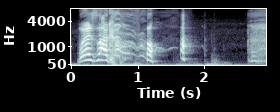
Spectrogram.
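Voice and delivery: loud, high disbelief breaking into laughter; amazed shout. Real, not acted. Fan amazed by the goal, disbelieving laugh. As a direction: cry out in wonder.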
